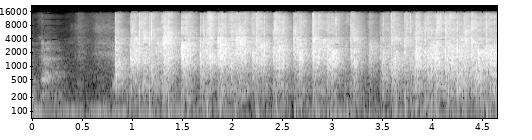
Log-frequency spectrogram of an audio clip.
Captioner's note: applause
